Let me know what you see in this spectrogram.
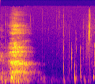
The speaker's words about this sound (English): I'm yawning into the mic.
